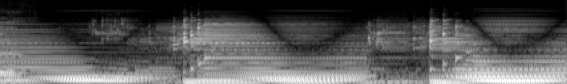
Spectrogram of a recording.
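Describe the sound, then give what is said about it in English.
Guitar chords run through a pedal with a mild phaser effect, three sustained strums whose tone is swept by slow, regular whooshing notches moving up and down. “Sounds very phasery, but real mild.”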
